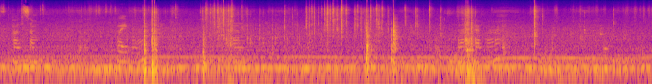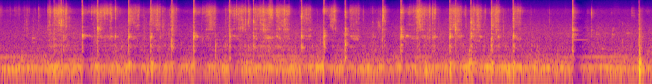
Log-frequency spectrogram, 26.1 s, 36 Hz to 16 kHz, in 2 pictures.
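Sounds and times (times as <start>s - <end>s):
utensil scraping a metal bowl: 11.1s - 23.6s.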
